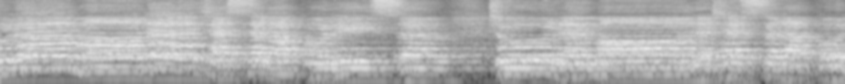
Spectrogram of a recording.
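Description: Background music: a choir singing in long held phrases, with short breaks between them.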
